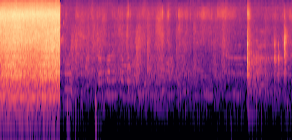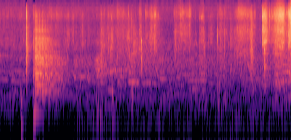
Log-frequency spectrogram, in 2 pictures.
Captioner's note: sanding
